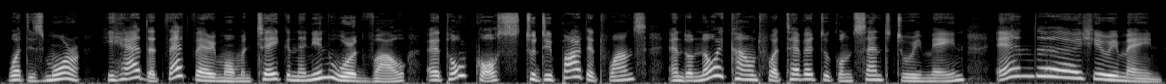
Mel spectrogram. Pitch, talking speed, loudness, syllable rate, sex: 220 Hz, 165 wpm, -17 LUFS, 4.5 syllables/s, female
